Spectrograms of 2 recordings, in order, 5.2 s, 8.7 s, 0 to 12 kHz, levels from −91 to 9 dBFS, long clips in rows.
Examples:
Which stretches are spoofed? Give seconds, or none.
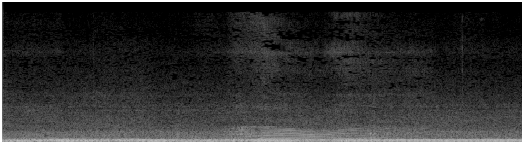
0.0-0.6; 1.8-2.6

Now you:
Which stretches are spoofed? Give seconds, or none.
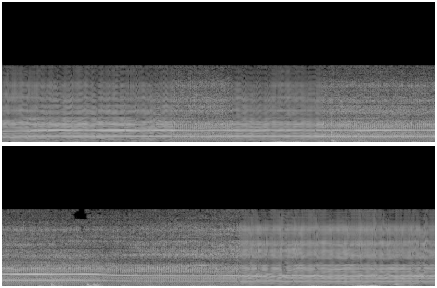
0.0-1.7; 2.3-3.2; 6.7-8.7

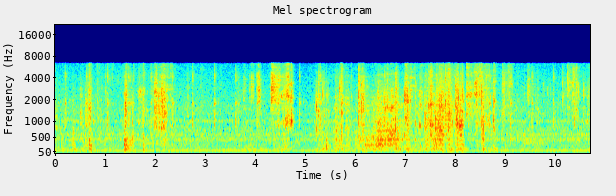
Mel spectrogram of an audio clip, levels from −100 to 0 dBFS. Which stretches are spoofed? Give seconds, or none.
1.5-2.6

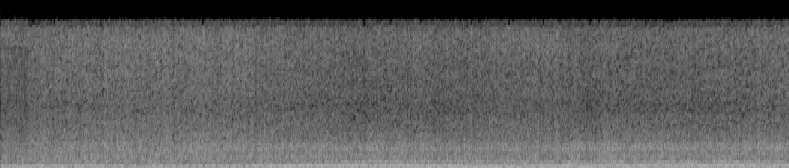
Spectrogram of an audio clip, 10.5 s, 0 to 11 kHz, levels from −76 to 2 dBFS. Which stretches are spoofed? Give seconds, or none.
0.0-1.1; 3.6-6.0; 8.7-10.5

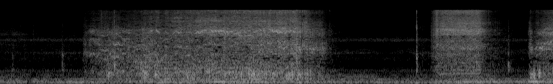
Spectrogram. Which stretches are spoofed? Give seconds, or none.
0.0-1.0; 3.8-4.8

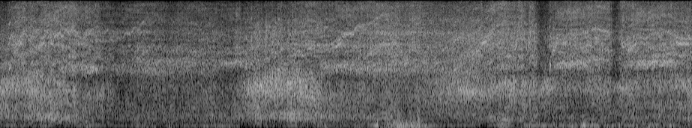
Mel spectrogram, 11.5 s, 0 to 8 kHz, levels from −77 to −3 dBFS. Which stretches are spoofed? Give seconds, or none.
0.9-6.9; 8.7-11.5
